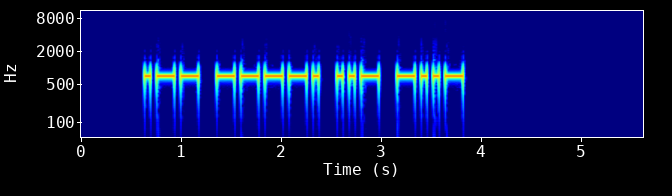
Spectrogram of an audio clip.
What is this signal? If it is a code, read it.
Morse code, heard as a keyed tone, about 20 wpm, 700 Hz. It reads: W9UX
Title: USA Call Signs - 4 Characters - Repeated 3x - 20wpm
